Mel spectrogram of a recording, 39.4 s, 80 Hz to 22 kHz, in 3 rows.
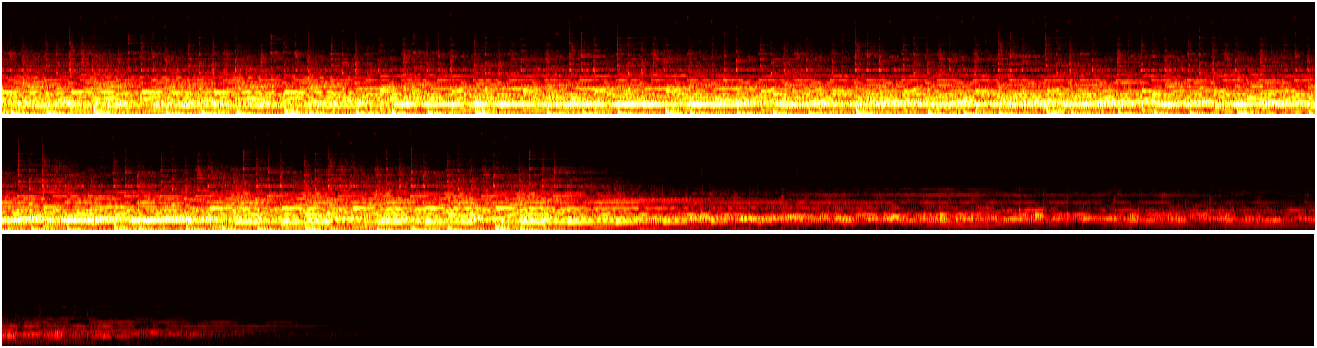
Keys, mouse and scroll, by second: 2.7 g, 5.7 KP_0, 6.3 click, 7.0 KP_7, 7.8-9.1 middle drag, 7.8-8.3 scroll down 2, 9.1 click, 9.6 ctrl+r, 15.9 click, 16.8 ctrl+r, 18.7 click, 20.8 ctrl+r, 25.0-28.3 middle drag, 28.3 click, 29.1 ctrl+r, 33.3 KP_0, 34.1 scroll down 1, 34.2 click, 34.9 scroll up 1, 37.7-39.3 drag, 37.7 a.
